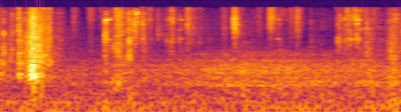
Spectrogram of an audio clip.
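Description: A metal wrench clinks as it is picked up.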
